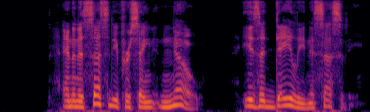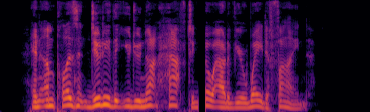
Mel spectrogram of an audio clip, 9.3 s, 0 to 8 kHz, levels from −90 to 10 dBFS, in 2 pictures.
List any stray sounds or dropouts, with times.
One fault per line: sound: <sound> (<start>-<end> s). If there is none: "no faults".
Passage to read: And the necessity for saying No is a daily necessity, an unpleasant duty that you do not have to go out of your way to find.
sound: dropout (7.1-7.2 s)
